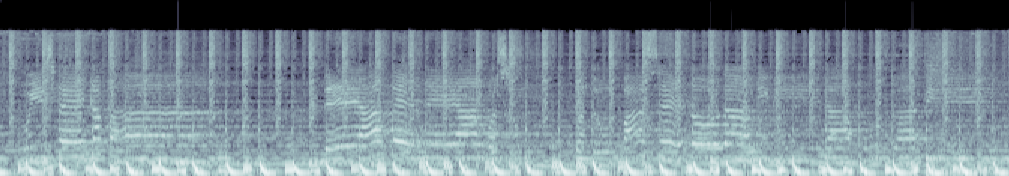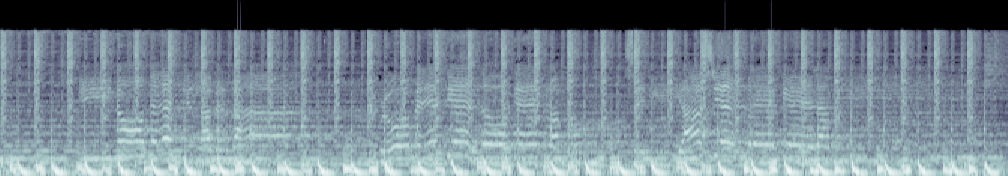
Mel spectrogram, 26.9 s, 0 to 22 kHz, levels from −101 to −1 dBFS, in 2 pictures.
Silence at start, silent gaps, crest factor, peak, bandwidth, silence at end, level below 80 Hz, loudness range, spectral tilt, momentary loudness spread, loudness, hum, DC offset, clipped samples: 0 s; none; 12 dB; 0 dBFS; 12 kHz; 0 s; -18 dBFS; 1 LU; -4.5 dB/octave; 2 LU; -13 LUFS; none; under 0.1%; under 0.1%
